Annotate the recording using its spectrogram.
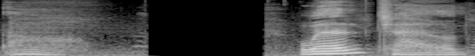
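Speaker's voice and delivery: slow dryad voice with long pauses; solemn dryad. Acted. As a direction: reveal it gravely, word by word. Dryad gravely tells the child.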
